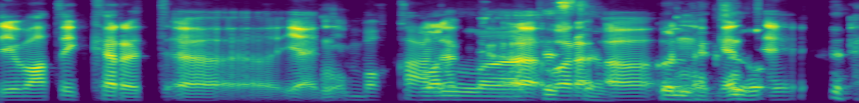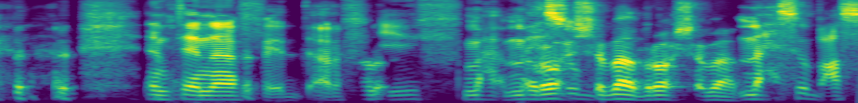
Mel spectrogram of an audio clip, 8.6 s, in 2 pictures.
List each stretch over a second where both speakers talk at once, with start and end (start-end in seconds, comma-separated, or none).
2.1-3.8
